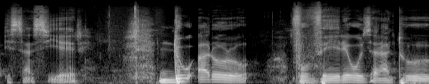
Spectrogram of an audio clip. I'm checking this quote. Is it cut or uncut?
uncut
